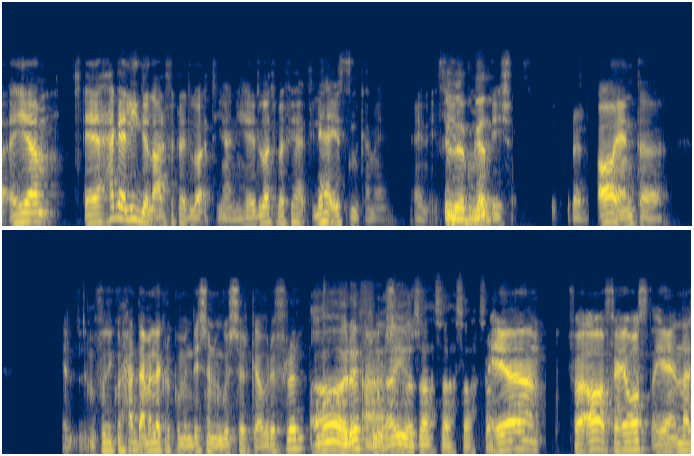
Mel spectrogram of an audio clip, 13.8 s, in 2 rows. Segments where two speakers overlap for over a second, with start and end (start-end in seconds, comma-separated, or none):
none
